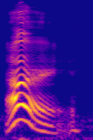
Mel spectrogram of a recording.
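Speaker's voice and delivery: loud, bright call. Acted. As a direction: shout to catch his attention. Calling out to the man.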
